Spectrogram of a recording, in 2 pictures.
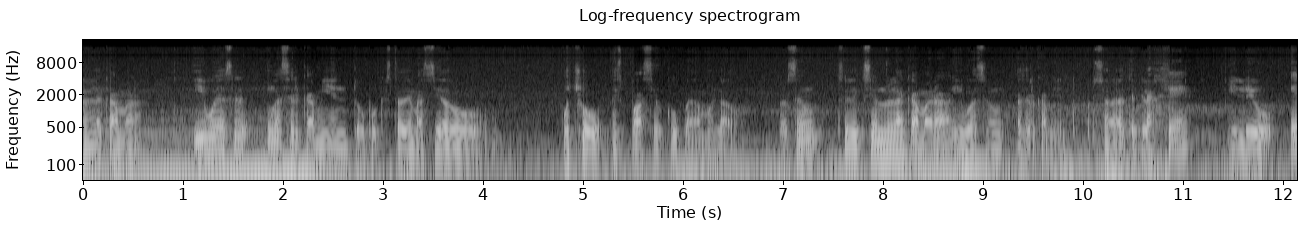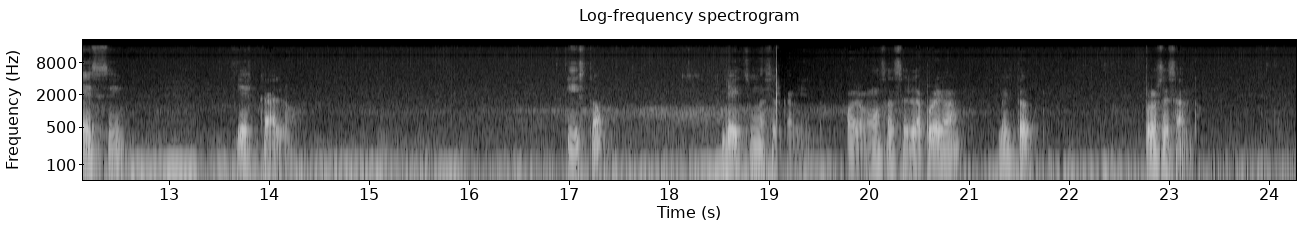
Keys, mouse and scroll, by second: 8.0-9.9 right drag, 10.8 g, 22.3 click.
